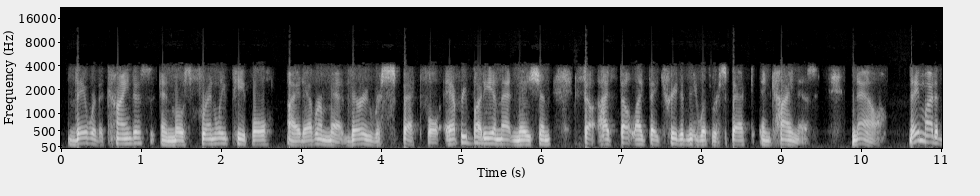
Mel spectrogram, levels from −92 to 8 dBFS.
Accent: American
